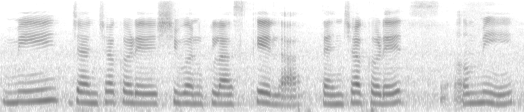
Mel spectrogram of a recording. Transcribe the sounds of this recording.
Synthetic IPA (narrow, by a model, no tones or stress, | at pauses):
miːd͡ʑãɲt͡ɕjakəɽeɕiʋənklaskelat̪jaɲt͡ɕjakəɽet͡s | miː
